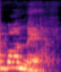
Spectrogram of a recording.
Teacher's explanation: tônica no né porque ela tá acentuada tá fácil né então ela é oxítona porque ela está na última sílaba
